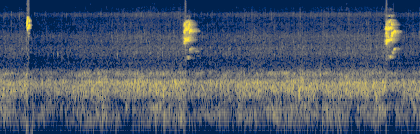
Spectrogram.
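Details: Female double-collared seedeater giving calls meant to stir up males. Three brief, sharp, high-pitched notes are spaced irregularly, roughly every three to four seconds, above a constant low background hum.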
